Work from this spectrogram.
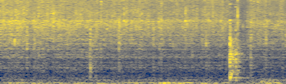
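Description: Two onions fry in hot oil for an egg curry, giving a steady close sizzle with occasional stirring scrapes and one sharp clink of a utensil against the pan near the end.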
